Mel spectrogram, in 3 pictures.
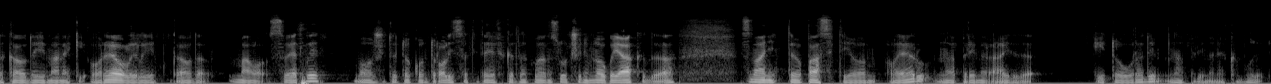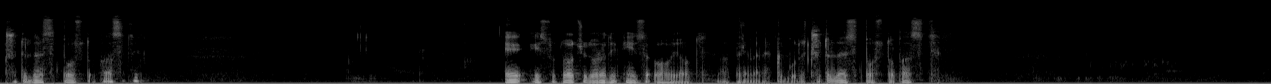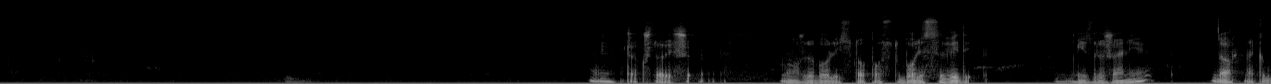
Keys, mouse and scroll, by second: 3.4-11.4 drag, 11.6 click, 12.9 KP_4, 13.0 KP_0, 13.6 KP_Enter, 15.0-15.6 scroll down 2, 15.7-16.7 ctrl+scroll down 2, 17.1 ctrl+middle click, 19.0 click, 20.2-21.1 drag, 21.5 KP_4, 21.8 KP_Enter, 24.4-25.2 ctrl+scroll up 2, 25.5-26.4 ctrl+scroll up 2, 26.4-26.8 scroll up 2, 26.8-27.8 ctrl+scroll down 1, 28.0-28.4 ctrl+scroll down 1, 29.0-30.0 ctrl+scroll down 3, 32.6 click, 33.4 KP_1, 34.1 KP_0, 34.9 KP_Enter, 37.2 click, 37.6 KP_5, 37.7 KP_Enter.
